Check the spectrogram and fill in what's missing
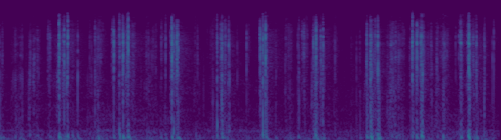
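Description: A solid black soap bar with carved grooves is scratched and dug into with long black nails. Fast, soft, bright scratching and scraping bursts follow one another in an uneven rhythm, with sharper crisp peaks standing out among the quieter rasping.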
